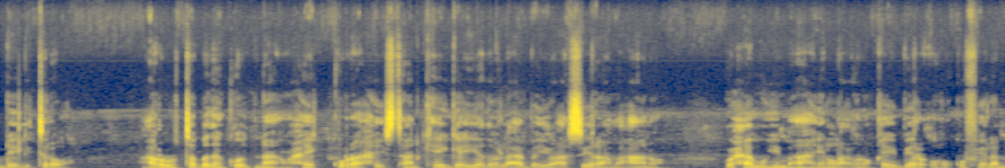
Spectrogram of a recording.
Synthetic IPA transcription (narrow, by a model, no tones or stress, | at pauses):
ɖɛːlɪt̪ʰɪɾɔ̰ | ʕɑɾuːrt̪ʰɐbɐðɐŋkʰɔːd̪nɐwɑħɑjkʰʊrɑːħɛjst̪ʰaːŋkʰɛːɡɐ̰ʔɪ̰jɐðɔːlɐʕɑbɛ̰jɔʕɑsiːɾʔɐ̰mɐʕɑːnɔ | wɑħɑmʊɦimɐɦɪ̰nlɐʕʊnɔ̰qɛjbjɐrɔːkʰʊfɪlɐn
